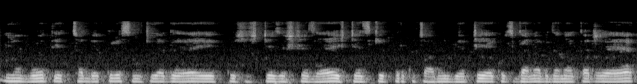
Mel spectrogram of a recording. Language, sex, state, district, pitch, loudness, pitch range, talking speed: Hindi, male, Rajasthan, Bikaner, 135 Hz, -16 LUFS, 130-140 Hz, 245 wpm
